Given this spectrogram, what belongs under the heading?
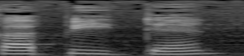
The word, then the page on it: gapiten: Mi'gmaq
